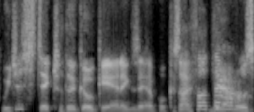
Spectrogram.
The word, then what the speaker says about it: Gauguin: So I think, like, if we're gonna say it, like, might as well say like Gauguin. So it's like the French pronunciation. Gauguin.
